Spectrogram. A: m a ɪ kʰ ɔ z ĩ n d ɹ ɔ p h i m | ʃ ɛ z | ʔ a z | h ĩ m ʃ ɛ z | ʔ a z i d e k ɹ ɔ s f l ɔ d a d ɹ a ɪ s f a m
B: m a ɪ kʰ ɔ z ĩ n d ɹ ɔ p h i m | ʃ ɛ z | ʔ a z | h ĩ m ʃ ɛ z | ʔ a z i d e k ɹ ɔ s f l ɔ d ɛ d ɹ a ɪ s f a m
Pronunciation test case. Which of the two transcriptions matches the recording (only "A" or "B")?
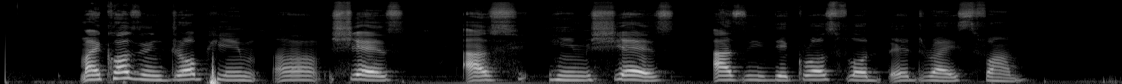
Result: B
